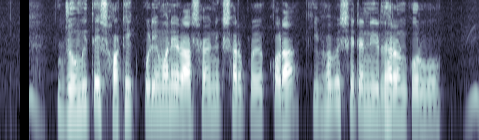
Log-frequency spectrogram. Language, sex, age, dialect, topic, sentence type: Bengali, male, 25-30, Northern/Varendri, agriculture, question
